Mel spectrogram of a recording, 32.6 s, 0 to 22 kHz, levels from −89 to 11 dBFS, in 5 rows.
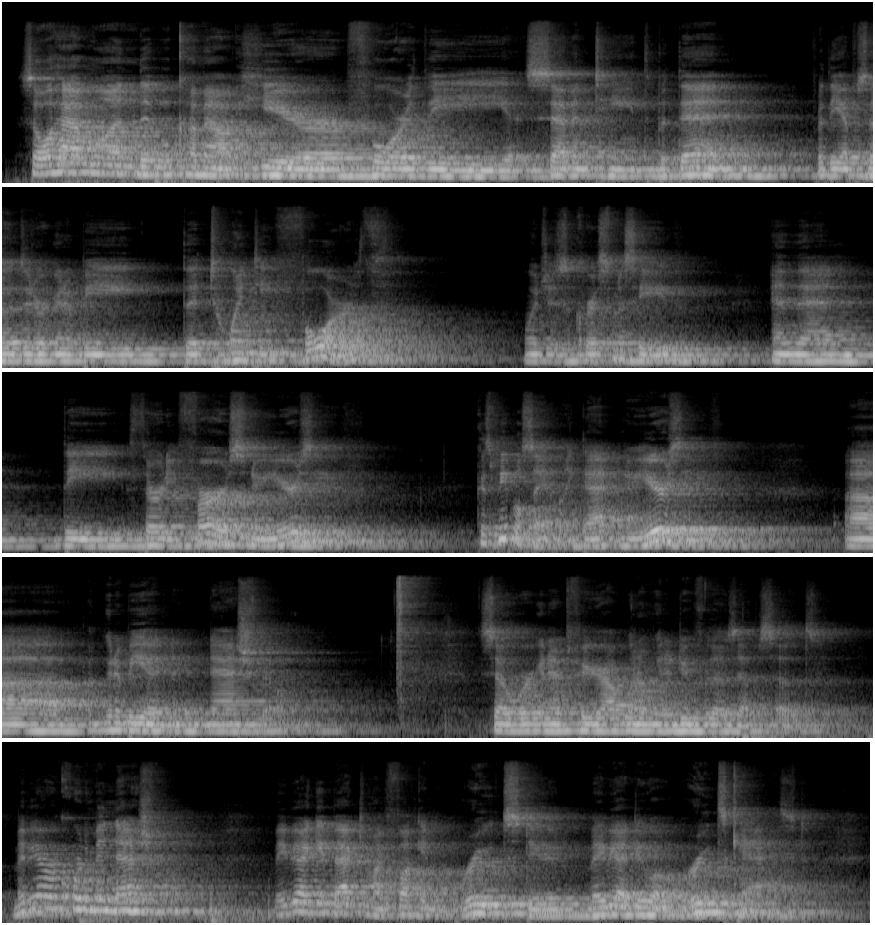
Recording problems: room echo; slight; dies away in 1.4 s
off-mic speech; somewhat distant

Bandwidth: 14.5 kHz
